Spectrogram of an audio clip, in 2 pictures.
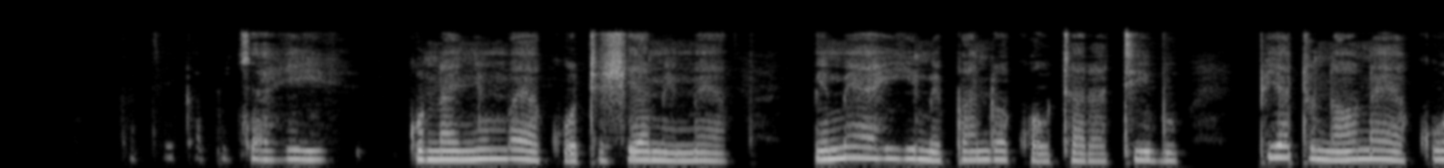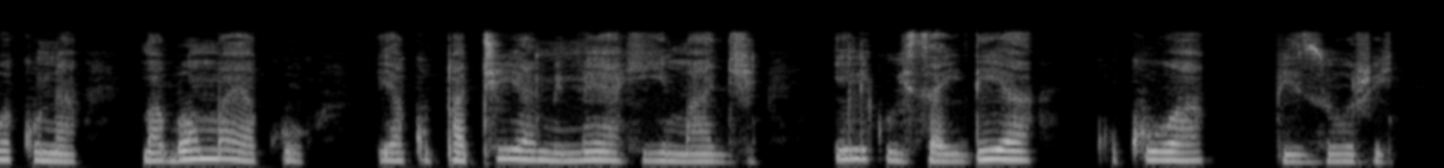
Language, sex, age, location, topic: Swahili, female, 25-35, Nairobi, agriculture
